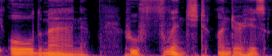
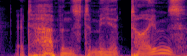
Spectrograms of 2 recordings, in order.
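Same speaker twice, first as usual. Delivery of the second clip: hoarse, ailing, sickly voice. Reading a story aloud, an ill old man apologizing: hoarse, ailing voice. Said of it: "in a hoarse, ailing voice".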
